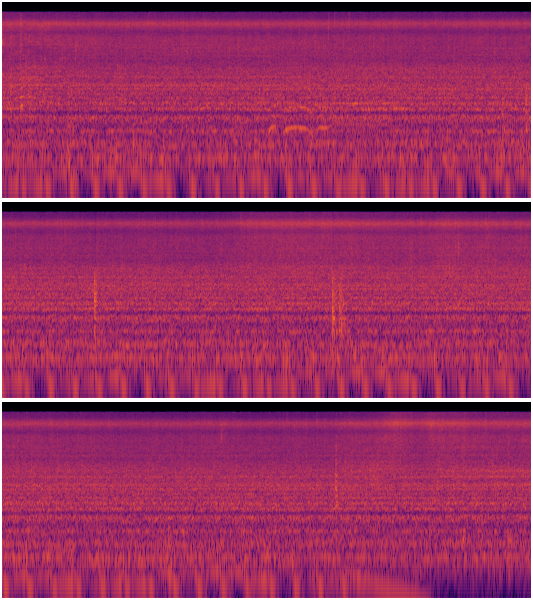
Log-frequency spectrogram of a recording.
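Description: Meat slices and onions sizzling steadily in a nonstick wok, with a few light clicks of a spatula against the pan.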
